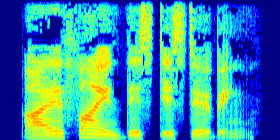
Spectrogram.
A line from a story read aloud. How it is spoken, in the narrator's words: Shimra rumbled from on high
